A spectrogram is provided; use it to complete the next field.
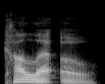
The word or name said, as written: καλεω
